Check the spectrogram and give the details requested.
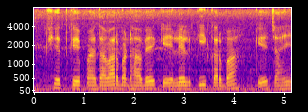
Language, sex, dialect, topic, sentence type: Maithili, male, Bajjika, agriculture, question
